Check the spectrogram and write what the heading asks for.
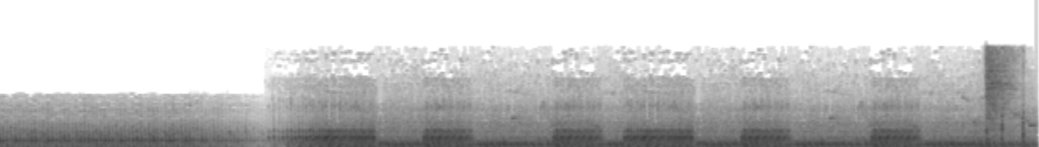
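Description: Tractor engine sound running steadily. About three seconds in it switches to a second engine recording that swells and fades roughly once a second.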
